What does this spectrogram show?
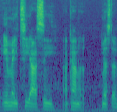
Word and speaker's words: MATIC: they used to be called polygon they're called medic now and one time i told people to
